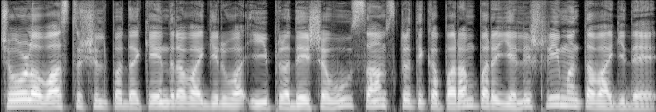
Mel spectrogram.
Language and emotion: Kannada, neutral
